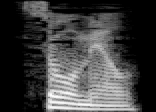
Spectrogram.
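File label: "sawmill" English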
